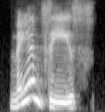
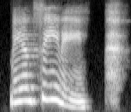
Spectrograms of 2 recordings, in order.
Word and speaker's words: Manzi: One, and you're going to have to back me up on this one, I mispronounced Kate Manzi's last name as Mancini.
